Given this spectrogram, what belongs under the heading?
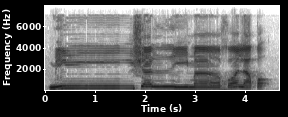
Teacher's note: Didengungkan min syarri, lalu ro-nya tasydid dan kasrah, maka dia tipis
